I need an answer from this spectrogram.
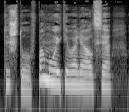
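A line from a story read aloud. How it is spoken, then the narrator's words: Grumbling. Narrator (Russian): ворчала я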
